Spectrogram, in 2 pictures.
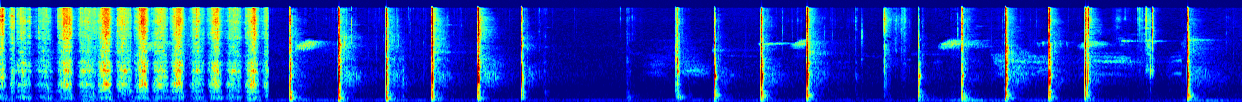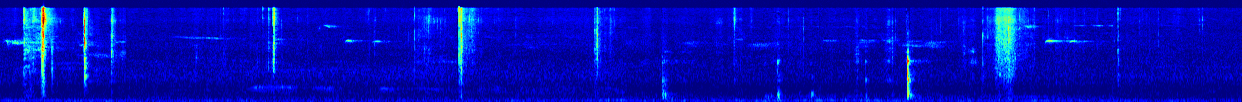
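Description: Bow saw cutting through a thin log in quick even strokes, stopping about three seconds in. Then a wooden mallet knocking a wooden dowel into a log joint: a run of sharp wood-on-wood knocks, a few every second, that thins out about halfway through, followed by a few faint scattered clicks.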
